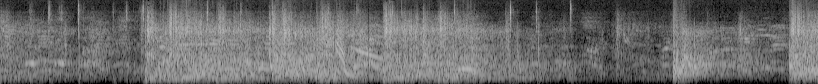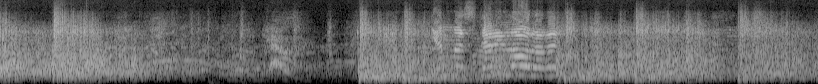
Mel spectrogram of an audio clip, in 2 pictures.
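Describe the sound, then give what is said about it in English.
Gunfire and artillery crack and boom in a battle around a camp under attack, a dense barrage of many sharp bangs and heavy thumps. Voices can be heard amid the fighting. “Dig in! Dig in and fire!”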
